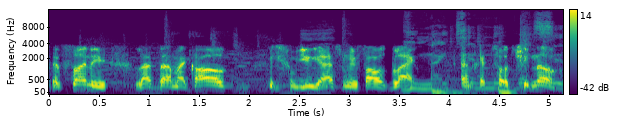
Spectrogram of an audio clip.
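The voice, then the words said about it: Radio voice. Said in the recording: “you have a radio voice.”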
